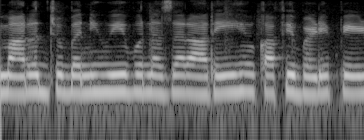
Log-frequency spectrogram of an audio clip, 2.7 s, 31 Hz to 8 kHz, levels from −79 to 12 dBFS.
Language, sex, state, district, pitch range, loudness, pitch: Hindi, female, Chandigarh, Chandigarh, 200-210 Hz, -14 LUFS, 200 Hz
